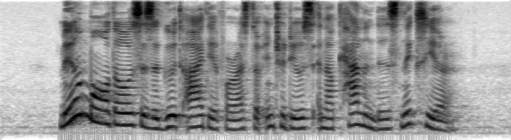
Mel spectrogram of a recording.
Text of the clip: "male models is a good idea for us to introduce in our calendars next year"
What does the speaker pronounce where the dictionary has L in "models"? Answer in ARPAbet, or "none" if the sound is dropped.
none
